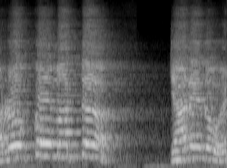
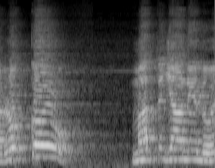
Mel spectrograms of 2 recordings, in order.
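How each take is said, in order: First: Slow, high ਰੋਕੋ ਮਤ, then ਜਾਣੇ ਦੋ; pause after ਮਤ. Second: ਰੋਕੋ alone, then ਮਤ ਜਾਣੇ ਦੋ together; pause after ਰੋਕੋ. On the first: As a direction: join ਰੋਕੋ ਮਤ, break before ਜਾਣੇ ਦੋ. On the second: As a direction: break right after ਰੋਕੋ, before ਮਤ. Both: Shown as a demonstration. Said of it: "ਵਿਸਰਾਮ ਅੱਗੇ ਕਰਕੇ ਲਾ ਦਈਏ".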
